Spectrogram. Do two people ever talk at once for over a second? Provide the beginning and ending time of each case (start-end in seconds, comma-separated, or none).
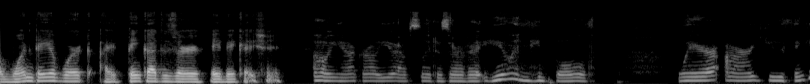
none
